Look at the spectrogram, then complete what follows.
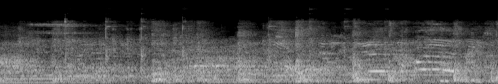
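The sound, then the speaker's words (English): Irregular knocking and dull thuds on doors sound through the hallway of knocking doors on a Disney ride, layered over a steady wash of background noise and faint, indistinct crowd murmur. “We are now in the hallway of knocking doors. And, wow. Still pretty cool. You can hear the knocking doors.”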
